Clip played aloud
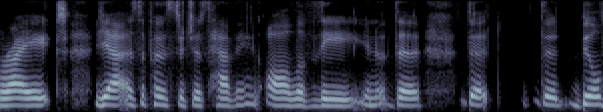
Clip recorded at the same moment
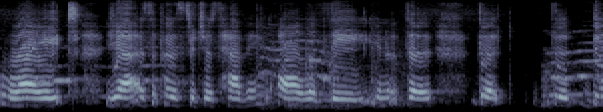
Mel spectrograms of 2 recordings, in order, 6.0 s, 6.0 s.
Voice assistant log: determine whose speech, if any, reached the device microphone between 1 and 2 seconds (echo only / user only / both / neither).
echo only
